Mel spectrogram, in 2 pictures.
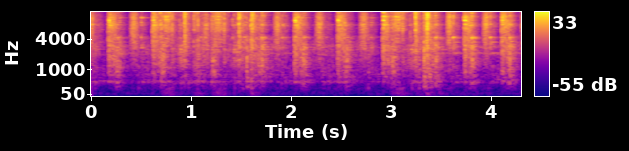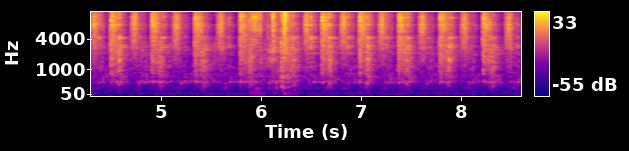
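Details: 1917 Fuller and Johnson N hit-and-miss stationary engine, first run in ten months after priming: sharp, widely spaced firing bangs, each trailing off as it coasts between power strokes, normal even hit-and-miss running.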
